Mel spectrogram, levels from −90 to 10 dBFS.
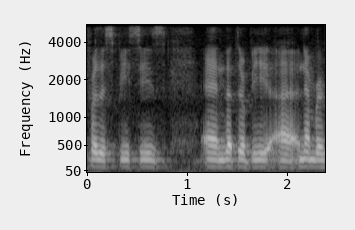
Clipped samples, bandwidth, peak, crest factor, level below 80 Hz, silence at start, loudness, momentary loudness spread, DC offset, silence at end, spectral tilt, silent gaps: under 0.1%; 5.4 kHz; -10 dBFS; 16 dB; -62 dBFS; 0 s; -26 LUFS; 12 LU; under 0.1%; 0 s; -7 dB/octave; none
